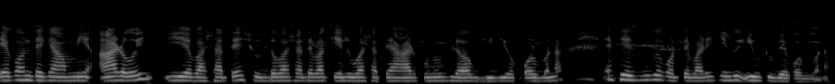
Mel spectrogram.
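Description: Chatty woman with a Sylheti accent. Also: fairly low pitch. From Tripura, India. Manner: chatty, repeats herself while explaining. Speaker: vlogger. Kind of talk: casual talk to viewers. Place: outdoors by a pond.

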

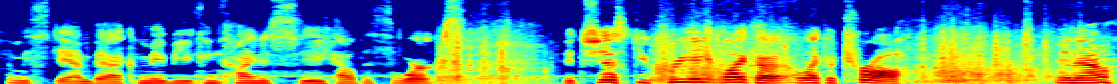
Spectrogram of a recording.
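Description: Filming on a handheld phone inside her cargo van, an older woman talks in a folksy, relaxed manner as she shows something, frequently saying sorry and asking viewers to bear with her. She speaks a little slowly in a mid-range voice with fairly even intonation, against a noisy background.

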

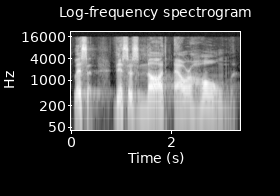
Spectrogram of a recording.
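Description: Older guy preaching slow and emphatic, repeats himself for punch, long church echo. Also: fairly high pitch, expressive. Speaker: pastor. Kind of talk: sermon. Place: church sanctuary stage, indoors. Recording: long reverb of a church hall.

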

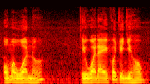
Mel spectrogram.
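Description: Actor as an earnest protective younger brother. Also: male voice, medium pitch, little pitch movement, fast, fairly bright tone, natural voice. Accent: Southern Vietnamese. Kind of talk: TV drama acting.

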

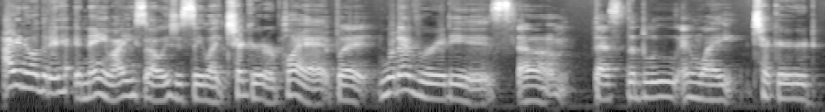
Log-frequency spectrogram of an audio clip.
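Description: A woman's voice: lowish voice, expressive, normal speed, hardly any pauses, darkish tone. A young woman from Kansas City vlogging to camera in casual, rambling, slangy chat. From Kansas City, Missouri side. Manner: chatty and rambling, slangy, restarts often. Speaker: mukbang vlogger.

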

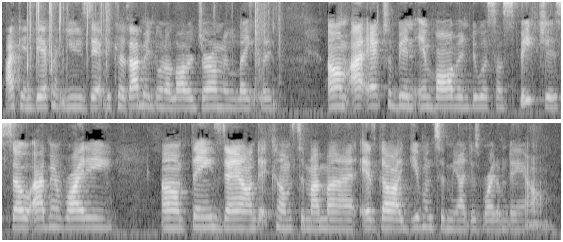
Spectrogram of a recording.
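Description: Bright-voiced gushing woman. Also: mid-range voice, flat delivery, a little fast. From Alabama. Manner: gushing, exclaims often, talks to viewers as y'all. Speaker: beauty vlogger. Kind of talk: casual mail swap unboxing.

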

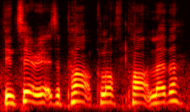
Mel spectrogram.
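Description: A man's voice: high-pitched, fast talker, a little mellow, a little hiss or hum. A man with a Welsh accent, presenting a car in a scripted walkaround on an outdoor dealership forecourt. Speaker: car salesman presenting a vehicle.

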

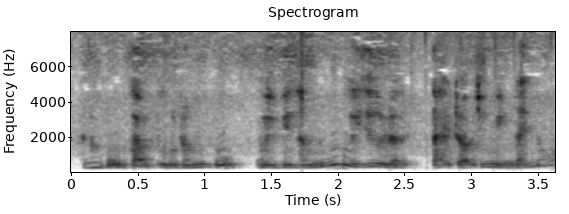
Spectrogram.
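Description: A woman's voice: low voice, animated, fast, a little mellow, slight background noise, low-quality recording. Blunt older woman ranting. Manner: blunt, scolding, coarse words. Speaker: domestic worker abroad. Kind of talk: casual political rant.

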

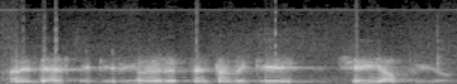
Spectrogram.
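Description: A woman's voice: fairly high pitch, lively intonation, moderate pace, bright, forceful tone. An older woman calling in over a telephone line, talking hesitantly, repeating herself and searching for words. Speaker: caller. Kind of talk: call-in question to a TV program.

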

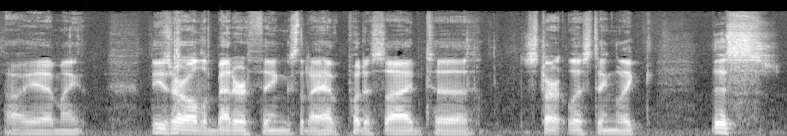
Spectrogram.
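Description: A man's voice: low-pitched, level tone, moderate pace. A man giving a casual tour of his small home workroom, rambling with many fillers, recorded on a head-mounted camera. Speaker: online reseller. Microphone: head-mounted action camera.

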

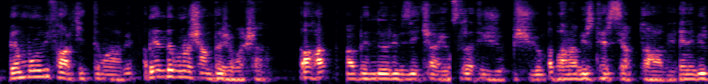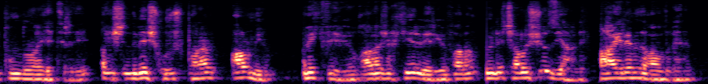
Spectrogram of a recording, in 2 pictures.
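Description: Fast-talking man ranting conspiratorially. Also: mid-range voice, darkish tone, slightly rough. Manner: rambling, conspiratorial. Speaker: comedic ranting storyteller. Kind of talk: comedic rant.

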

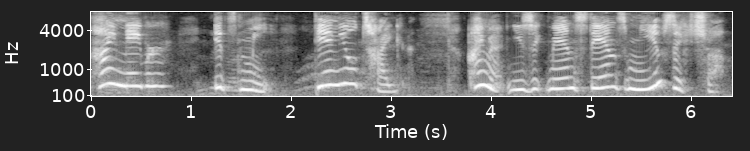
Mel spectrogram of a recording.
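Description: A young performer voicing a friendly, gentle little boy tiger who narrates a children's read-along storybook in a slow, sing-song way. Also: extremely high pitch, big pitch swings, heavily acted. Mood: cheerful, friendly.

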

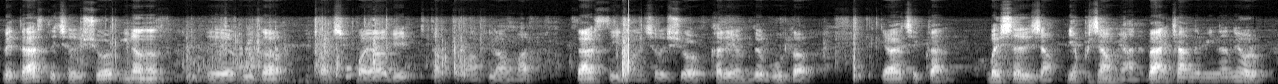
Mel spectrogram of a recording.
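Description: A young man vlogging, telling a story in a casual, animated way and acting out what he said. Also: mid-range voice, normal speed. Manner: animated, acts out his own quoted lines. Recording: echoey room, dull lo-fi sound, faint noise.

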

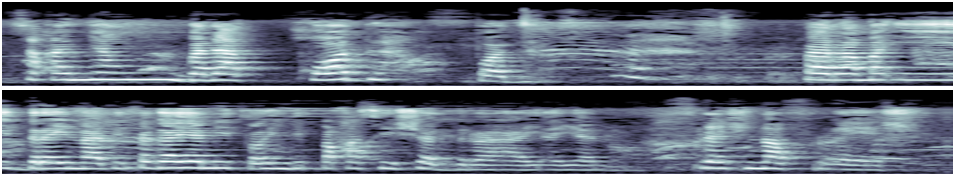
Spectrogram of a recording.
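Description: A woman's voice: sits high, reverberant. A young woman, a mother, chatting casually to her viewers and telling a story from home while she works. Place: at home, indoors.

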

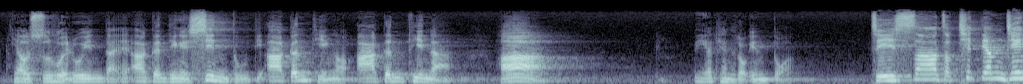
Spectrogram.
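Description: A man with a Taiwanese accent giving a Buddhist dharma talk, telling stories in a colloquial, humorous way, swinging between loud exclamations and soft asides. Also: medium pitch, long reverb tail.

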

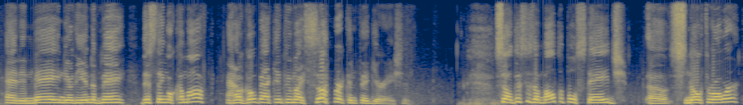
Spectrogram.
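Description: This is a casual equipment review: a man in his fifties shows off his tractor to camera outside by a barn in winter, explaining with many fillers and restarts. His voice is high and a little mellow, and there's no room sound.

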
